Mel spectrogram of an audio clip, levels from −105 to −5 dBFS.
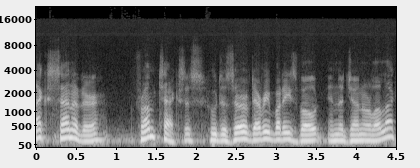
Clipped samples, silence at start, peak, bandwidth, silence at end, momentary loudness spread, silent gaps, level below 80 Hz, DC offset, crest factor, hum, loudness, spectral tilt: under 0.1%; 0 s; -6 dBFS; 6.2 kHz; 0 s; 6 LU; none; -46 dBFS; under 0.1%; 14 dB; none; -21 LUFS; -10 dB/octave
